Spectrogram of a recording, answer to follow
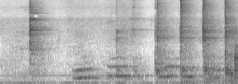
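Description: Small metal clicks and clinks as steel cotter pins are bent over on a quick-hitch hook: a single click about a third of a second in, then a quick cluster of clinks near the end.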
